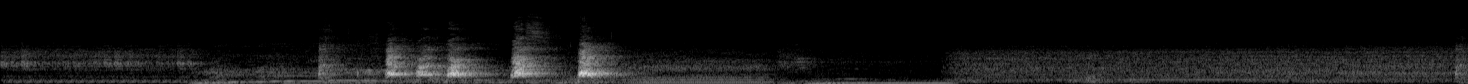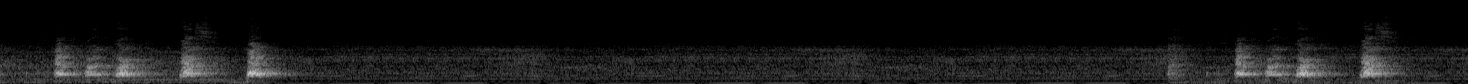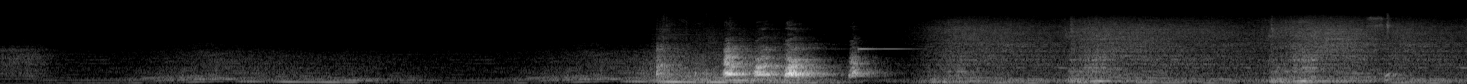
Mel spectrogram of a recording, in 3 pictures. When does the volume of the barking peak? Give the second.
37 s.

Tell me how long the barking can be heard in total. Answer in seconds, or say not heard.
10 s.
